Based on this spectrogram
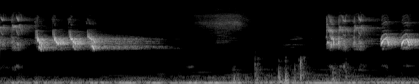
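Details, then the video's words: Orange-headed thrush song used as a recording to provoke a caged bird into singing: two bursts of high, quick warbled notes separated by a quiet gap with faint low background rumble. "PANCINGAN ANIS MERAH agar Emosi jadi NYAUT BUNYI GACOR NGEPLONG"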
